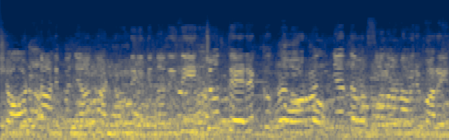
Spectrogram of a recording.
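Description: Speech: a woman talking, with chatter in the background.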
